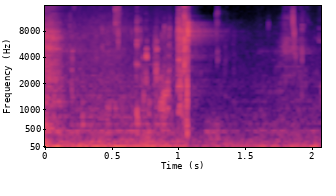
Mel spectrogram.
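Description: Wet, squishy chewing of a summer roll being eaten, a soft continuous mashing with one sharper, louder bite near the middle and no talking.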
